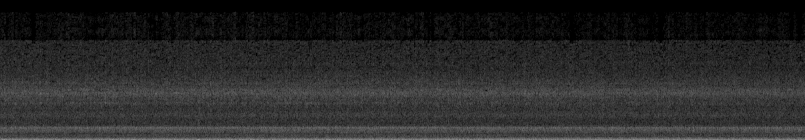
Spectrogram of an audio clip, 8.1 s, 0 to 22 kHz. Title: BMW 735i E65 cold start misfiring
